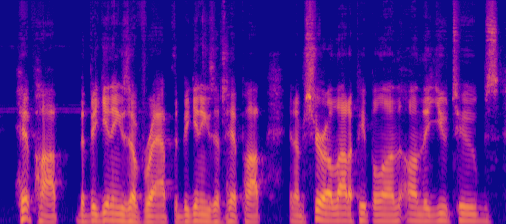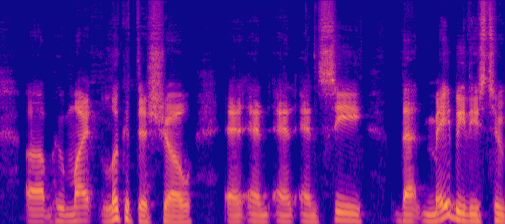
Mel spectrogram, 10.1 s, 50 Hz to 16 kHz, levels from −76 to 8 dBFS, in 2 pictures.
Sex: male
